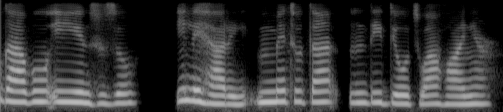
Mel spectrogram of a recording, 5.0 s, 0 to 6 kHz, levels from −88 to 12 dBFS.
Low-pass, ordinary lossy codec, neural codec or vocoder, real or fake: 5.4 kHz; none; codec, 16 kHz, about 1 kbps, DyCAST, with the encoder's durations; fake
